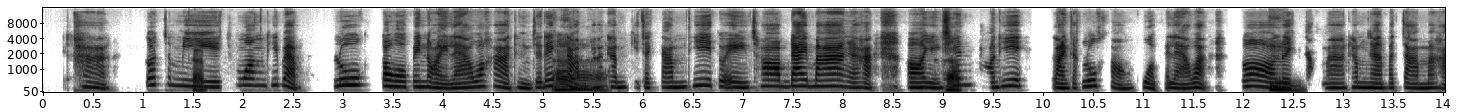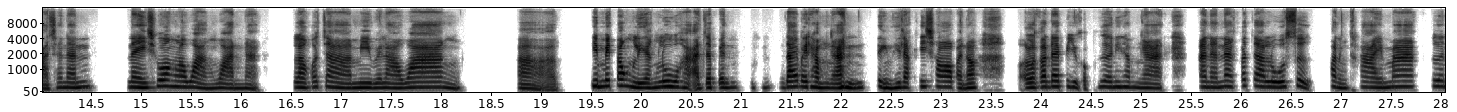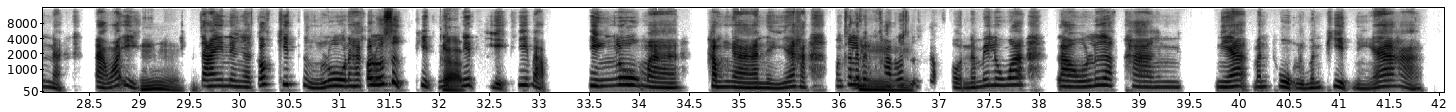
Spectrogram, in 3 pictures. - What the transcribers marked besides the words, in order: other noise; laughing while speaking: "งาน"
- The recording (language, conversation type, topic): Thai, advice, คุณรู้สึกเหมือนสูญเสียความเป็นตัวเองหลังมีลูกหรือแต่งงานไหม?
